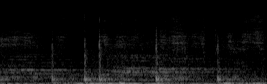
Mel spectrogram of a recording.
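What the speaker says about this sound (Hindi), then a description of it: "यहां तक मिटा रही हूं, आगे लिखेंगे" Writing being wiped off a board comes through as faint, rhythmic rubbing strokes, about five short swipes spaced roughly half a second apart, quiet and close.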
